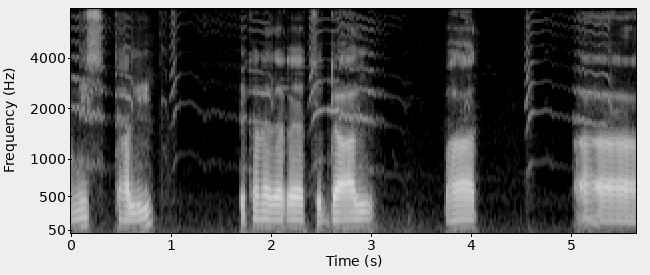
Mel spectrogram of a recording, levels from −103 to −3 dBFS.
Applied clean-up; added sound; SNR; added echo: neural mask model RNNoise.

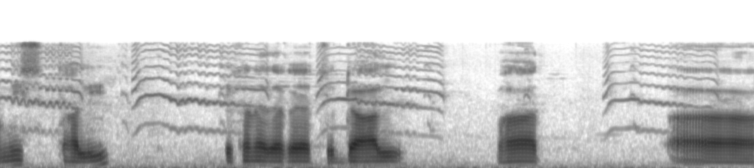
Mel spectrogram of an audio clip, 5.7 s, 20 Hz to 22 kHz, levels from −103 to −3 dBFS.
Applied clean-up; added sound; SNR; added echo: none; Bird + Bird; 19 dB; none.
